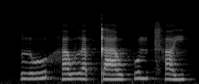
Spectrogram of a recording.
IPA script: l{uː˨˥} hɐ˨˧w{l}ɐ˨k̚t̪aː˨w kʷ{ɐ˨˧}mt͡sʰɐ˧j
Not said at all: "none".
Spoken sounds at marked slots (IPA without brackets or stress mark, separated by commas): uː˨˥, l, ɐ˥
